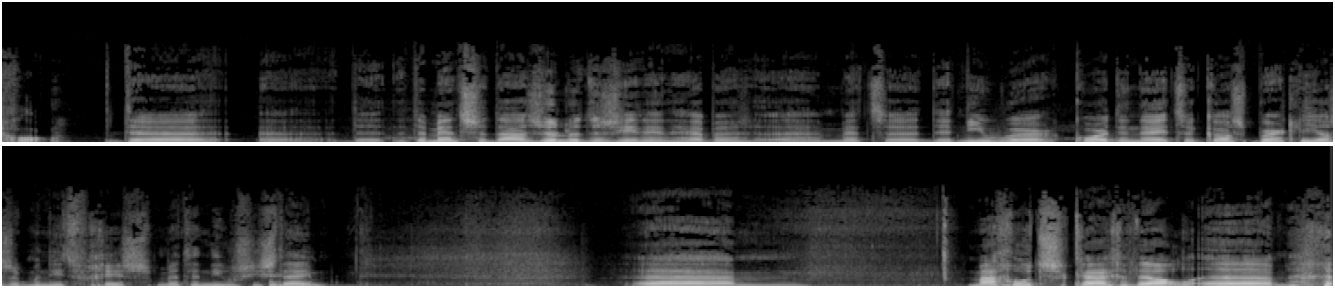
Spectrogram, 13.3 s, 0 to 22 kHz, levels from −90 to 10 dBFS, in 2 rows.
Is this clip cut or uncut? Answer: uncut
